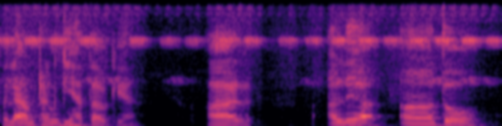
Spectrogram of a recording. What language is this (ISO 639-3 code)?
sat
